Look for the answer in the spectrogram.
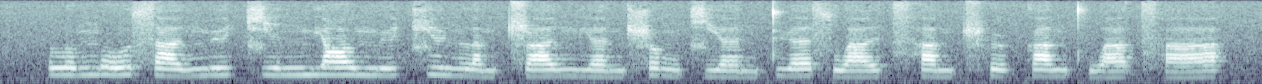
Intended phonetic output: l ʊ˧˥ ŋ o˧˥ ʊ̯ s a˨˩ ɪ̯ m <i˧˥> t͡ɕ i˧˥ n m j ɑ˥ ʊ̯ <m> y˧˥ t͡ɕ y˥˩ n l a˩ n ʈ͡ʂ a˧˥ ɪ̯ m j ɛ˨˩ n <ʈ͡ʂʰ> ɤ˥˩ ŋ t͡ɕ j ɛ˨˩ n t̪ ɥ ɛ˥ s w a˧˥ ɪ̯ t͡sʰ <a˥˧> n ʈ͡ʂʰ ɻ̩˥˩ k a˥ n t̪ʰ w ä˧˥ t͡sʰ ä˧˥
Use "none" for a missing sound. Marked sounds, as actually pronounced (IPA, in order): y˧˥, m, ʂ, a˥˧

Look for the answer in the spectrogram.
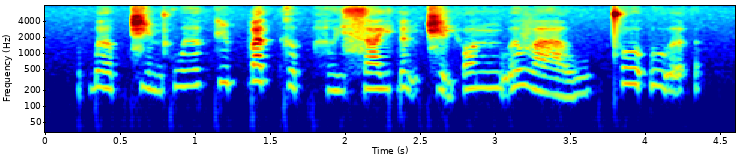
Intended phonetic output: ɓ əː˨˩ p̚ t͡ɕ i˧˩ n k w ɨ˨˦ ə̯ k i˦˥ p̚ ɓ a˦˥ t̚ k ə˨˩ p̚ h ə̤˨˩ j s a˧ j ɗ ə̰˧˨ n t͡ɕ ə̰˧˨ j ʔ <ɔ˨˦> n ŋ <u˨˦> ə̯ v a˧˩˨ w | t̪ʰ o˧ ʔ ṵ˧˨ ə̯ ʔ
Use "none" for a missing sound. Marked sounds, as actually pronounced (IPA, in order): ɔ˧, ṵ˧˥

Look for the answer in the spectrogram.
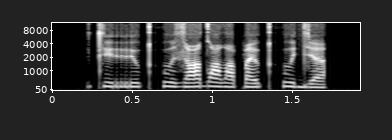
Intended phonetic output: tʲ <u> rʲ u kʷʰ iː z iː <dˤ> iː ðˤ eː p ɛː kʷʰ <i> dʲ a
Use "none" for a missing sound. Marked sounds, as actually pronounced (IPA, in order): o, dˤ, iː

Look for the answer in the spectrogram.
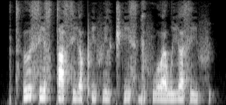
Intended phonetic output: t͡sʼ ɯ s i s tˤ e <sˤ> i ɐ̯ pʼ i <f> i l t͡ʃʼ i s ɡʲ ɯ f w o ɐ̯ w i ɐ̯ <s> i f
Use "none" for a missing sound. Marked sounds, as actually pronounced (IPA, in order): s, f, s

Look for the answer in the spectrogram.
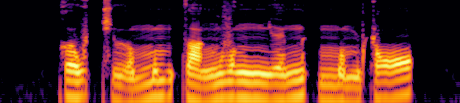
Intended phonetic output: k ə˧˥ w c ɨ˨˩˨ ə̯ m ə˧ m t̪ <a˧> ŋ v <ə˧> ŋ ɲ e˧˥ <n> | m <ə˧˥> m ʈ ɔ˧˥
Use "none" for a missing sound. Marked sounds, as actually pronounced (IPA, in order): a˨˩˦, ə˧, n, ə˨˩˨

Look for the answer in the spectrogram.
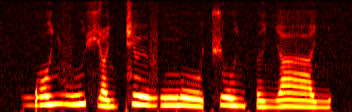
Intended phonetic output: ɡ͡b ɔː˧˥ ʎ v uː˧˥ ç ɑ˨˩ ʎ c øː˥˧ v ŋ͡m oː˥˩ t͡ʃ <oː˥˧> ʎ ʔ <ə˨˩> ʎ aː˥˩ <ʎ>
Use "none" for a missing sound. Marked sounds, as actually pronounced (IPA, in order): oː˥˧, ə˨˩, ʎ

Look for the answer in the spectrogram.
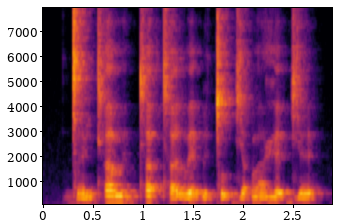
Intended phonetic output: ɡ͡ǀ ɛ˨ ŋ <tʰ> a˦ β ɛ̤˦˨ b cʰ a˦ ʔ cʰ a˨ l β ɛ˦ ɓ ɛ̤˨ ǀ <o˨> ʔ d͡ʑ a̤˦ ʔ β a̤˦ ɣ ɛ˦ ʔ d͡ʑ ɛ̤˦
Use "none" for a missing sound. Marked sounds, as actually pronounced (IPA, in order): cʰ, o˨

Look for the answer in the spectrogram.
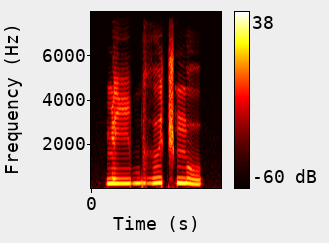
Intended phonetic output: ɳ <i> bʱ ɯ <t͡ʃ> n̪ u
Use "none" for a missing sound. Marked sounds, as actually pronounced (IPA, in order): i, t͡ʃ

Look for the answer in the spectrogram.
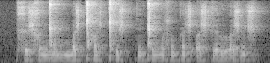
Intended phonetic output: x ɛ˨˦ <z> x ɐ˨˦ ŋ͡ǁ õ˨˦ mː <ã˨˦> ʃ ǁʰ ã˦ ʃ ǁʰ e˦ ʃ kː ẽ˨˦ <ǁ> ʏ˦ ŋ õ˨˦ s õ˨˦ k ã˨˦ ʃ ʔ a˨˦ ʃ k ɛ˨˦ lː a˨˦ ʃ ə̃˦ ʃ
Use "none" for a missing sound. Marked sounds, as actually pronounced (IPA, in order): ʃ, a˨˦, ǁ

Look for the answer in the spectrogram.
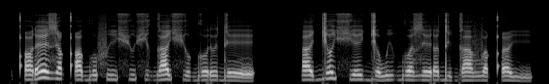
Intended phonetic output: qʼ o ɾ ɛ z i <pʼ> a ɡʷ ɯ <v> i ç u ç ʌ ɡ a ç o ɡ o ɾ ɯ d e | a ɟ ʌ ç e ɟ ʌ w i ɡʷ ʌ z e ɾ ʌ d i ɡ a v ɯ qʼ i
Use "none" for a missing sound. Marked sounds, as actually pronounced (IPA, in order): qʼ, f

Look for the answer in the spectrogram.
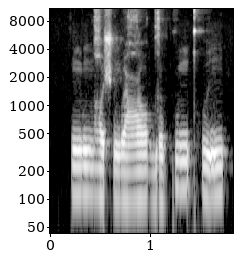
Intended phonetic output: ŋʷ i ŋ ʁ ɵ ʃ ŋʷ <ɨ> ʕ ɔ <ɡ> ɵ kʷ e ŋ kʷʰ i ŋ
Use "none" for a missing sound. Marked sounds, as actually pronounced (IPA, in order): e, ɡ

